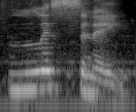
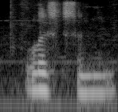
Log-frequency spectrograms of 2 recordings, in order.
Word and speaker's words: listening: this sam was listening listening listening yes in this word here the letter t is silent we do not pronounce the letter t it's completely silent we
